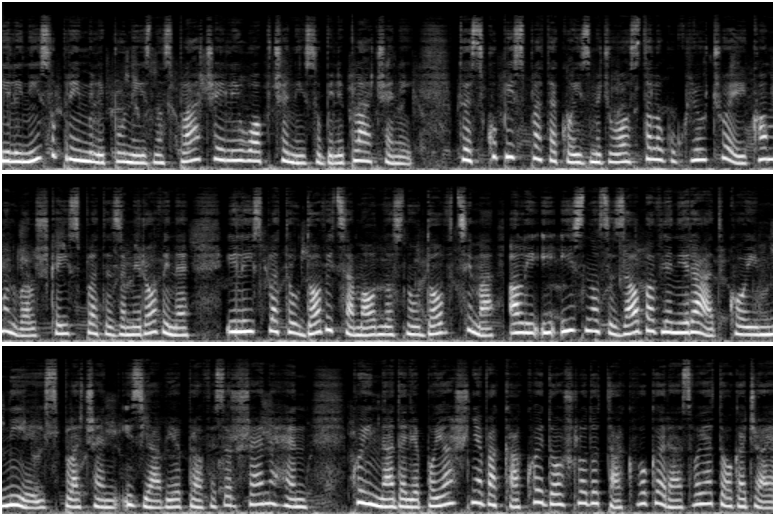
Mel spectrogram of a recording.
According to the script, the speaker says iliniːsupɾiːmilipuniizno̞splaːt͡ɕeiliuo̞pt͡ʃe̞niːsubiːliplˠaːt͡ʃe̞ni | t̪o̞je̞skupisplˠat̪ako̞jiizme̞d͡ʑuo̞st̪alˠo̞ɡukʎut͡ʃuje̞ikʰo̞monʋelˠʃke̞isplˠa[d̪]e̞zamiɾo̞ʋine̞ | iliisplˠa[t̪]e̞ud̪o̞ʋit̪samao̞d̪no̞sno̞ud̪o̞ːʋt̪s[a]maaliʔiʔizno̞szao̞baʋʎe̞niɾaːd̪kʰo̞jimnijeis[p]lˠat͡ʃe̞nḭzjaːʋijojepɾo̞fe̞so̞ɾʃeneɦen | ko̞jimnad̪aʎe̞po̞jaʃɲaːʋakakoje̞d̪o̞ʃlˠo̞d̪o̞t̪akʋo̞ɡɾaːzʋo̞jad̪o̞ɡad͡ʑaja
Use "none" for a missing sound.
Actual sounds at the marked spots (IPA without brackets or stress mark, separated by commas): t̪, t̪, i, p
